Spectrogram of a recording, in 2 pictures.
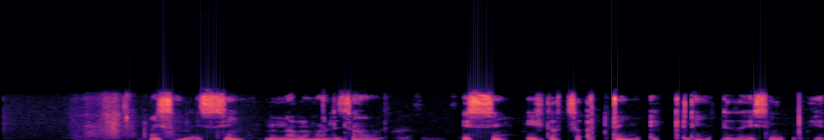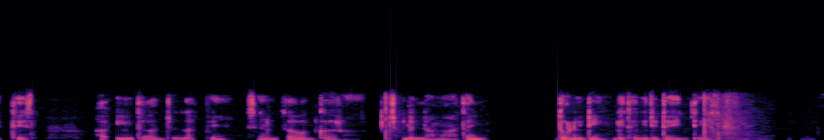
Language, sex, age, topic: Gamo, male, 25-35, government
